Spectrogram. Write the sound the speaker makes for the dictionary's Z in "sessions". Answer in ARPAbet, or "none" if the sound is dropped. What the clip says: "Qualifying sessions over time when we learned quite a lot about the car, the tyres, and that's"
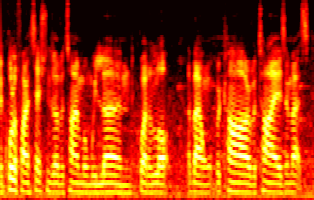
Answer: Z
